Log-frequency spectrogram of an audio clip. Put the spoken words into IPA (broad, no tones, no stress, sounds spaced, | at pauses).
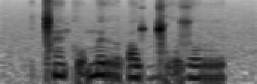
ǀ ɛ̃ k o̰ m ɘ r ʔ ɒ w ɡ͡ǀ o̰ z o r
